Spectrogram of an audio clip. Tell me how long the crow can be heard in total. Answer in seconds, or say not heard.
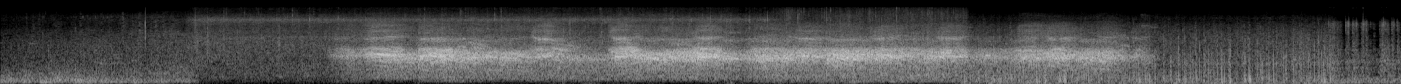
8 s.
